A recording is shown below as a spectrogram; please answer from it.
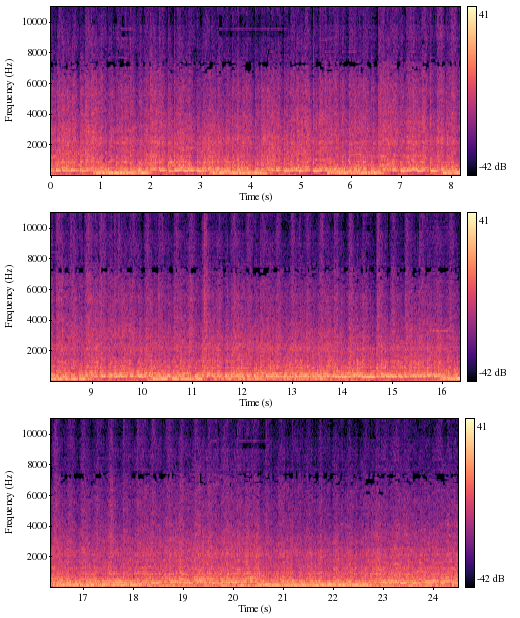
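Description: Live sankirtan procession percussion: big barrel drums and brass hand cymbals struck in a fast, dense rhythm, with a low note repeating about once a second.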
